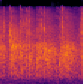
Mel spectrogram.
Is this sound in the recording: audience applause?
yes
